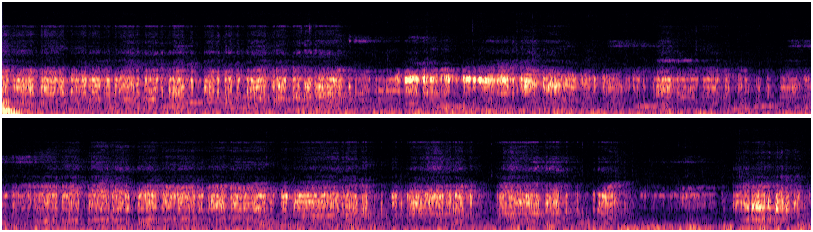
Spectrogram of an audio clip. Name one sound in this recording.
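A whirlwind roars steadily.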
